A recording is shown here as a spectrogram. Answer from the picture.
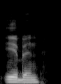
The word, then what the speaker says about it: Ibn: It's pronounced Ibn. It's an Islamic name. It means son of.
